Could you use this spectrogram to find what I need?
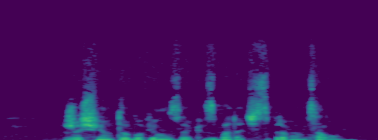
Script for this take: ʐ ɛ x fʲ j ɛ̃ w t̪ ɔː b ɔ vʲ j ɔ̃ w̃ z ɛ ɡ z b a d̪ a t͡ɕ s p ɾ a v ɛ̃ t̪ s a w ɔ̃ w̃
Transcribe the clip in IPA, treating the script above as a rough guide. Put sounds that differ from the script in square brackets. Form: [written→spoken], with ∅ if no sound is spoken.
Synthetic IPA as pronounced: ʐ ɛ [x→ɕ] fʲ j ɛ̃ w t̪ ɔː b ɔ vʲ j ɔ̃ w̃ z ɛ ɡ z b a d̪ a t͡ɕ s p ɾ a v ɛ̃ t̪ s a w ɔ̃ w̃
